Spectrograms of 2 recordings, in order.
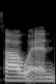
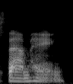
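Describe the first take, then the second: First: The name is said the traditional way. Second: The name is said as it is spelled. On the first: The speaker calls it right. "I would love to talk about Samhain" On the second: The speaker calls it wrong. "Like that's how I would pronounce it"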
